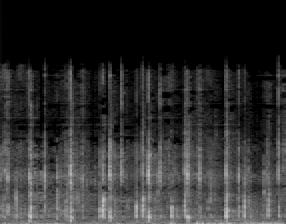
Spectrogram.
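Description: Sparse applause from a small audience: separate hand claps at an uneven rate of several a second.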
